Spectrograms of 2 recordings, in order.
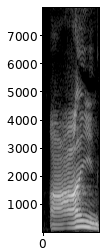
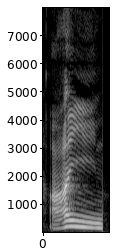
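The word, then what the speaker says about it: عين: Aïn, comme Aïcha. Aïn.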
